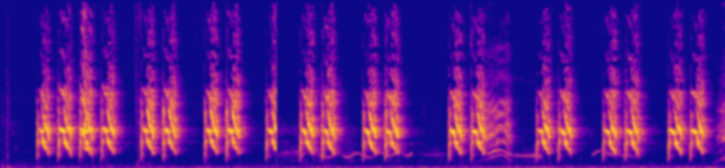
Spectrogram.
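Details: Several pet Alexandrine parakeets sitting together give loud, harsh squawks in rapid bursts of two or three, repeated roughly every second, with a few short wavering whistled notes slipped in between.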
